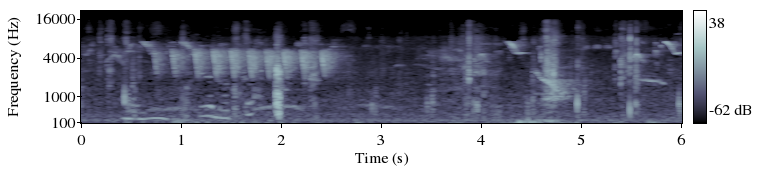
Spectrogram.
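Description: Birds chirping in garden trees. A fast trill of about a dozen high notes starts about half a second in and lasts about two seconds, with scattered single chirps after it.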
